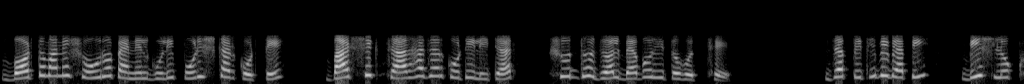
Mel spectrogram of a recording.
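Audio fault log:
Nothing stood out on listening to this speech recording.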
